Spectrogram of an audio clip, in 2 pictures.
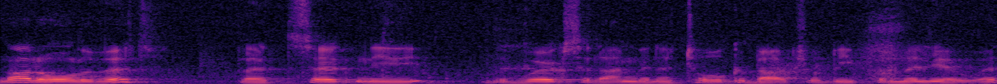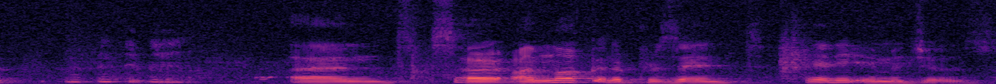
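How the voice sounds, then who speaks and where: Noticeable background noise runs behind a man with a fairly high pitch. He speaks at a moderate pace, with long, frequent pauses. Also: fairly even intonation. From South Africa, Johannesburg. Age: 70s. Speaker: artist and curator. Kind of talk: conference presentation. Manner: conversational, informal.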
